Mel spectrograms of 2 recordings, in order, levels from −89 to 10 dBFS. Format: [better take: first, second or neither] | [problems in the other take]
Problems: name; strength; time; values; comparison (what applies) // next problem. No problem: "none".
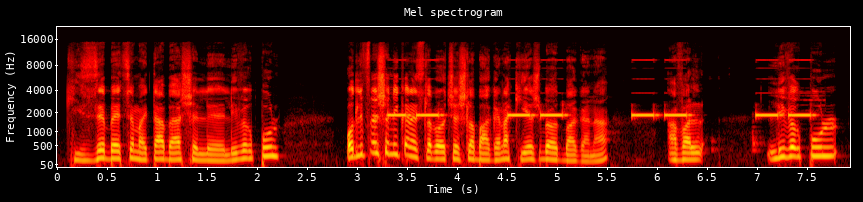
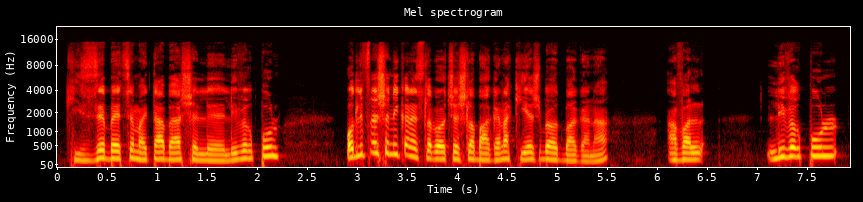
second | alarm; loud; from 3.5 s on; peak 3 dB above the speech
